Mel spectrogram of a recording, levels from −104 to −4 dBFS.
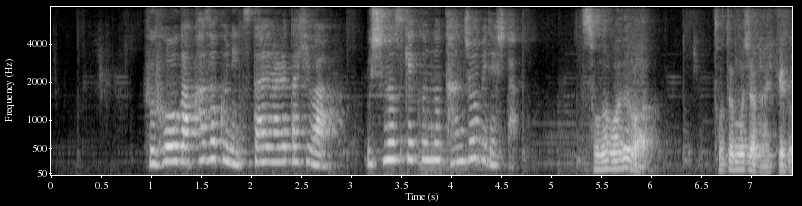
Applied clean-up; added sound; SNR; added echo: neural separator model SepFormer DNS4.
